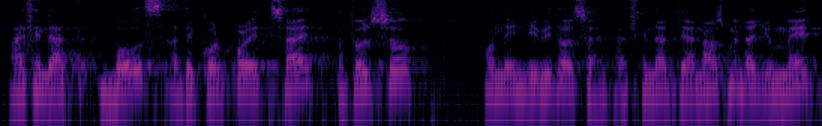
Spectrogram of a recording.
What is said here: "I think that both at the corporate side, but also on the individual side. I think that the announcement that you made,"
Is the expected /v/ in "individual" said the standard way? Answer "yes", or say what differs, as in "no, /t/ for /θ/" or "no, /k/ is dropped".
no, /b/ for /v/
